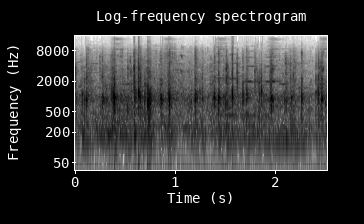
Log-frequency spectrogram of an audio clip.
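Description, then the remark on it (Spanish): Horse hooves clop on a hard surface in a quick, uneven rhythm as a horse-drawn cart stops in front of a farm, fairly loud, a steady run of sharp knocks with no voices. “Ataré el caballo al poste de la valla y entraré en el patio.”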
